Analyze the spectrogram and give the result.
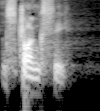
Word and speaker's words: Chuang-Tzu: I read last time quite a lot of from Chuang-Tzu, I think it's pronounced Chuang-Tzu. Chuang-Tzu is the, I was given some guidance on pronunciation. Okay. Chuang-Tzu. How it say? Chuang-Tzu. Yeah. It would be Chuang-Tzu. Is that close? It's close. Close enough.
